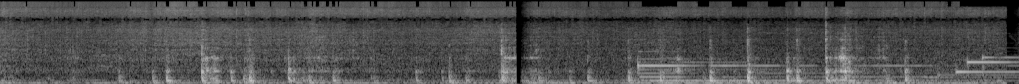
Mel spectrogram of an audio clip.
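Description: Cut chapati pieces and chopped omelette tossed and stirred in a hot pan, rhythmic spatula scrapes and clicks over a continuous sizzle, close-up, with a brief dropout midway and no talking.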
